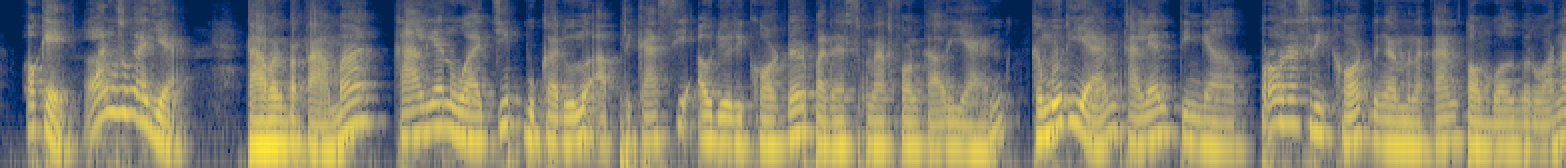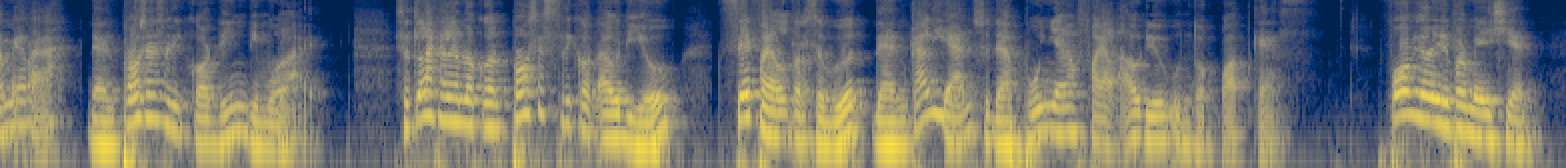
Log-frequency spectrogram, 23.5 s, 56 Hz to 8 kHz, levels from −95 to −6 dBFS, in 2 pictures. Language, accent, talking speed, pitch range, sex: Indonesian, native, 125 wpm, 115-165 Hz, male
